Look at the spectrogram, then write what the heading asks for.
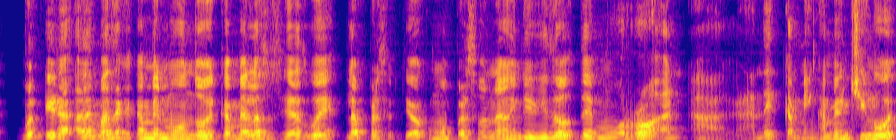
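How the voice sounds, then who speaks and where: With a Mexican accent, a man speaks at a very fast pace with hardly any pauses, his fairly high voice bright and sharp in tone with lively intonation. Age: 30s. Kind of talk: casual chat.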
